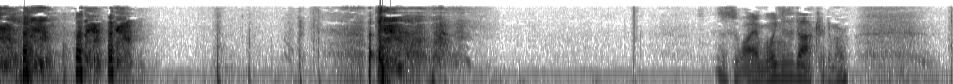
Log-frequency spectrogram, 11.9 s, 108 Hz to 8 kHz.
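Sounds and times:
person clearing throat: 0:00.0 - 0:01.9, 0:04.6 - 0:06.0
person coughing: 0:00.0 - 0:01.9, 0:04.6 - 0:06.0
speech: 0:00.3 - 0:01.7, 0:09.3 - 0:10.9.

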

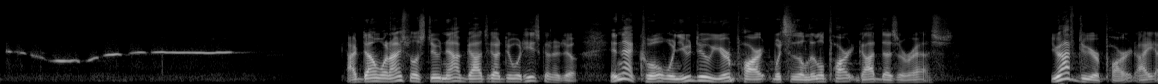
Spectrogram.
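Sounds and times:
person whistling a short slow tune: 0:00.0 - 0:02.5
speech: 0:03.5 - 0:09.6, 0:10.5 - 0:11.5.

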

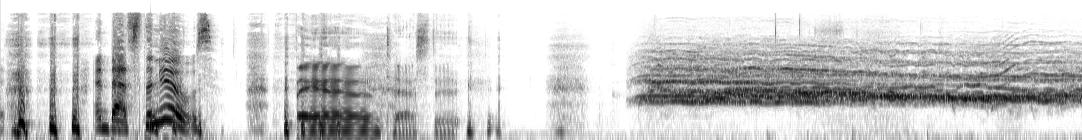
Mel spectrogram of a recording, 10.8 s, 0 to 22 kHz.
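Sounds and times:
speech: 0:00.0 - 0:05.7
crowd of girls shrieking and squealing in excitement: 0:06.3 - 0:10.8.

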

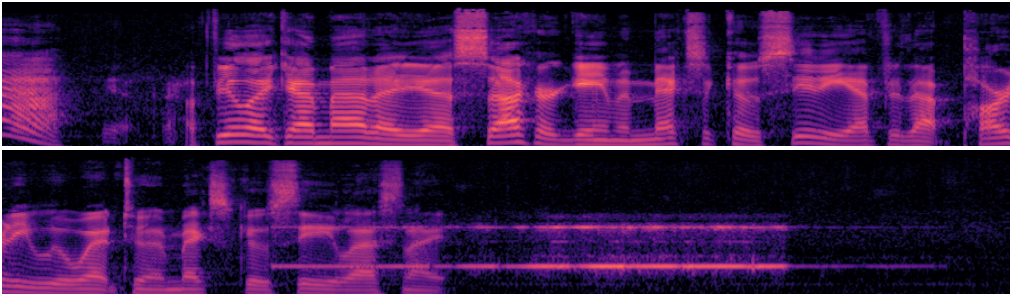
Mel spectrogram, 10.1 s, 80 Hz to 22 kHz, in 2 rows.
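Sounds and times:
faint room noise: 0:00.0 - 0:10.0
speech: 0:00.9 - 0:07.4
electronic alarm beeping: 0:06.4 - 0:09.8.

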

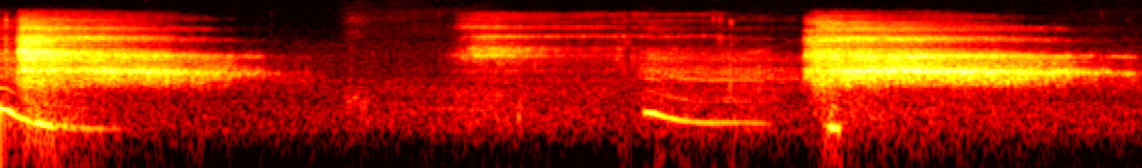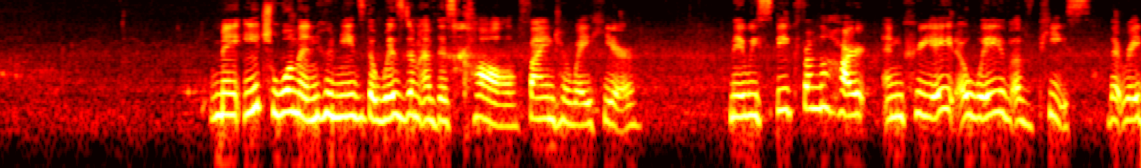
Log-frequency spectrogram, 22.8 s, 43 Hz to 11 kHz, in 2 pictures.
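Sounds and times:
deep breaths in through the nose and out: 0:00.0 - 0:12.0
speech: 0:13.6 - 0:17.9, 0:18.7 - 0:22.8.

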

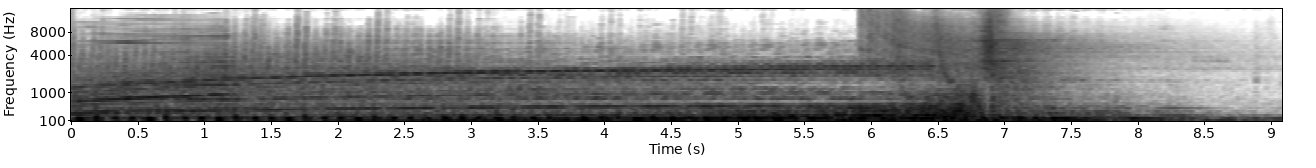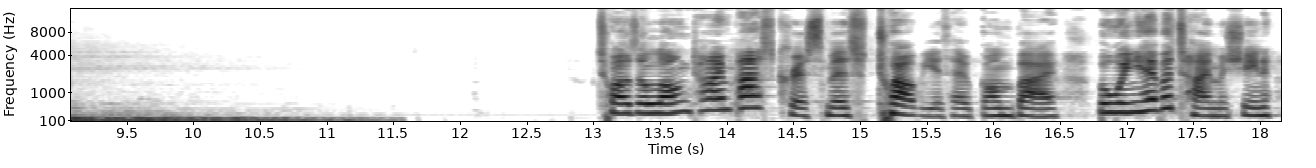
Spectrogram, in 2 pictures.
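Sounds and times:
propeller engine droning after being wound up: 0:00.0 - 0:09.0
propeller engine loud harsh surge: 0:00.0 - 0:11.3
speech: 0:13.2 - 0:18.1.

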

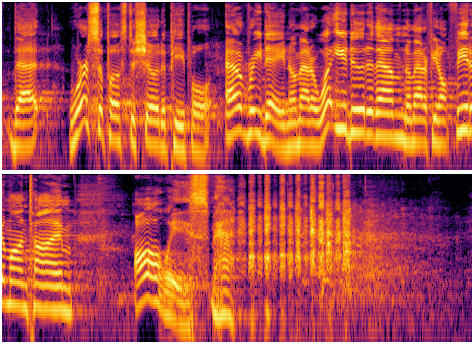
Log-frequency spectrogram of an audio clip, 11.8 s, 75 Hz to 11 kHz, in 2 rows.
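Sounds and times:
speech: 0:00.1 - 0:09.1
laughter: 0:08.5 - 0:11.7
small 30-pound female shepherd mix dog panting: 0:08.9 - 0:10.5.

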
